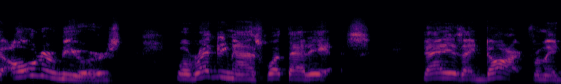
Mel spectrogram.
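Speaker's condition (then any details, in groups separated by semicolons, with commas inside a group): Cerebral palsy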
